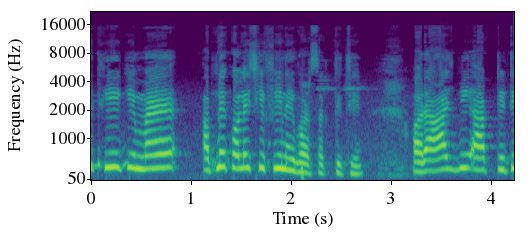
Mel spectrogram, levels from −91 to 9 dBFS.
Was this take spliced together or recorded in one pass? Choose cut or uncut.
uncut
